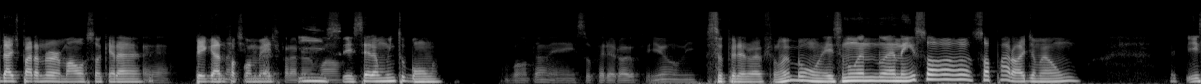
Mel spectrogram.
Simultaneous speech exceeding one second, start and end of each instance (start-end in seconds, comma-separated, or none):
2.1-3.5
